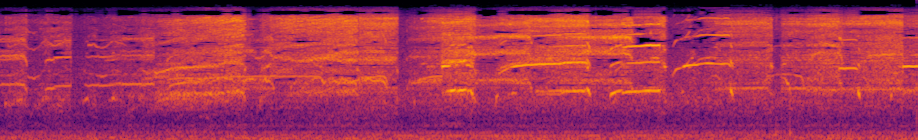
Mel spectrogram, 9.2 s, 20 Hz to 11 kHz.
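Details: Falcon calling at an afternoon feeding, June 3 2021. Scattered hoarse, ringing notes, several bending upward, come irregularly over steady low background noise.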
